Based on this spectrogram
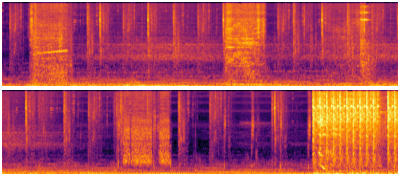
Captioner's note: gunshots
